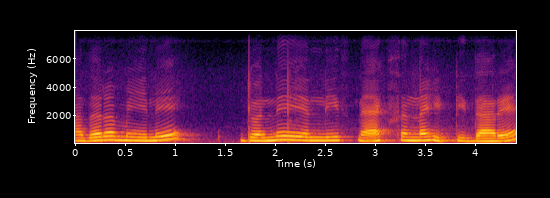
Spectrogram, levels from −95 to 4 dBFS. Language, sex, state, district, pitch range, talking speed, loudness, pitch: Kannada, female, Karnataka, Bangalore, 220-245 Hz, 80 wpm, -12 LUFS, 235 Hz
